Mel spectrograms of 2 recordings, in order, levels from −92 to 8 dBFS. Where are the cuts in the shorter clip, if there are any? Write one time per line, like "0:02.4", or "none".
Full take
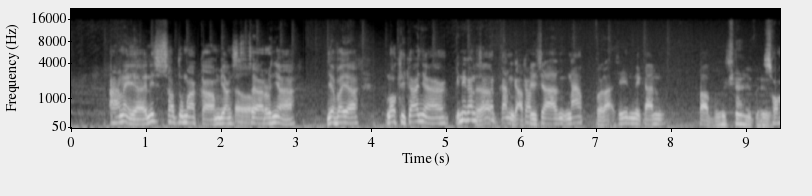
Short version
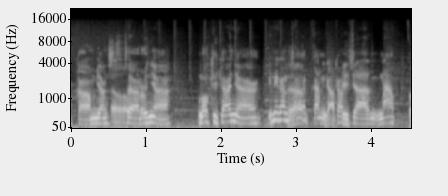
0:01.5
